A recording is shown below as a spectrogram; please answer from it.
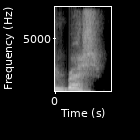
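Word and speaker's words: Rasch: is a an acknowledged expert in using the rash measurement techniques is how you pronounce it yes yes it is awesome that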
